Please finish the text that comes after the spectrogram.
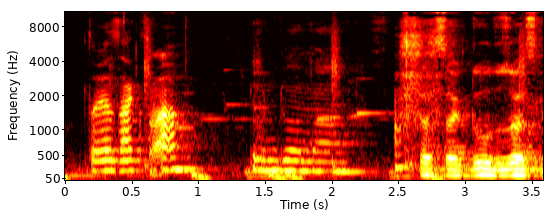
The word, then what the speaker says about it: Dondurma: Tja, Eis heißt Dondurma. So, ja, sag's mal. Dondurma. Das sag du, du sollst lernen. Don Durma. Fast Aussprache, aber sonst eigentlich gut.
